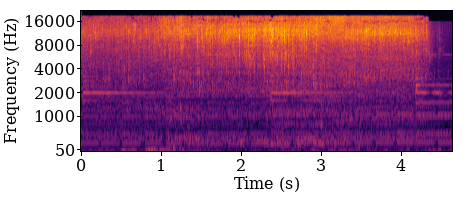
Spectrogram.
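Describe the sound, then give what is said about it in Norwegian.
A bathroom tap in a second bathroom runs steadily into a sink as the water is tested, a continuous hissing stream with a faint tonal hum, fairly loud, stopping near the end. No one speaks. “Ja, da står jeg nede på det andre badet og skal teste vannet her.”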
